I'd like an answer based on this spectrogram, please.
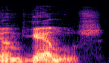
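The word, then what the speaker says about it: ἄγγελος: A terminologia de anjos no grego vem de angelos. Tem lá um acento ango ou angelos, angelos. Mas a pronúncia é angelos.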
